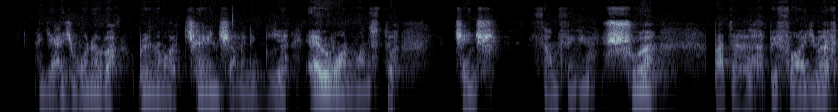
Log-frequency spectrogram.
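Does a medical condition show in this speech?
Yes: stuttering; cause unknown, only one in family who stutters, German mother tongue, born in Austria; struggles with words, sounds like bad connection, presses words out, difficult words harder, German accent; here repeated sounds.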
